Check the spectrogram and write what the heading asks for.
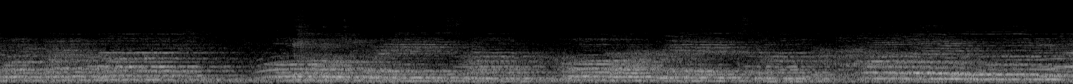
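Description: Church congregation singing a hymn together in unison, many voices in sustained sung phrases, with short breaks between phrases about two and a half seconds in and again near eight seconds.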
